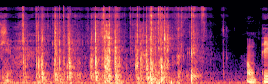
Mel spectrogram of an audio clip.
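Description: Plastic packaging crinkles and rustles in a hand.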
